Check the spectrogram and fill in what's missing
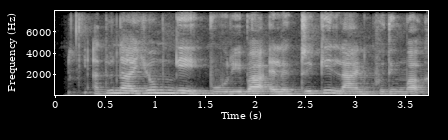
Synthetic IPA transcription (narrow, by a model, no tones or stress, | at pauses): ɐdunɐjumɡipuɾibɐʔelek̚tɾikːilajnkʰudiŋmɐk̚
